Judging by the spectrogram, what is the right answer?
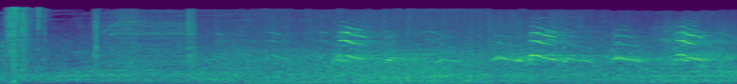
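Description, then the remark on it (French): Seagulls call out in a few short, squawking bursts spaced a second or so apart, heard over a steady outdoor hiss, not loud. “Vous vouliez écouter le son des mouettes.”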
